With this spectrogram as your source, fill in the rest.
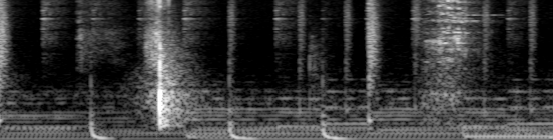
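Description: Knife chopping straight down through shallots on a cutting board, several firm, evenly spaced chops close up, with no voices.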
